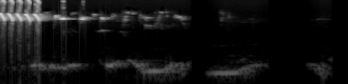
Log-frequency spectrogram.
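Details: Lure recording of a sunbird fighting song for training birds. It opens with a rapid burst of sharp, high, clicking chips, then thin twittering notes that fade, while a low wavering hum continues alone.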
